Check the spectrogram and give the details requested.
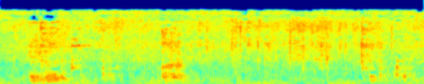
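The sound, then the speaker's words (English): Keys emptied from someone's pockets are set down on a table in two soft clunks, with a few lighter rustles and handling sounds over a steady hissy background. “Keys.”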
